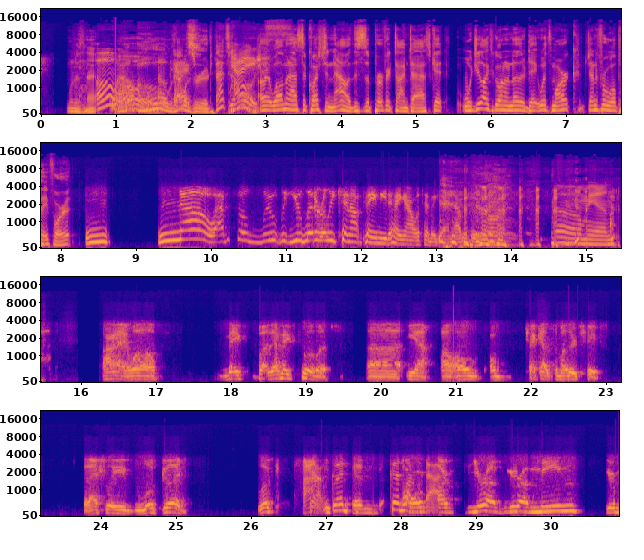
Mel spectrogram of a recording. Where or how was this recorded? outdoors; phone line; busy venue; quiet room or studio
phone line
